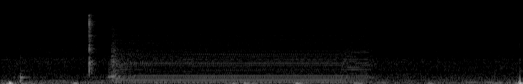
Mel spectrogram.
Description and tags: Turning on the lights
